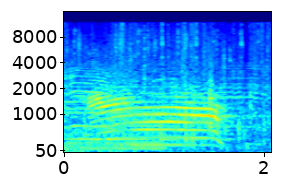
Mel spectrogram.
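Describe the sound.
A bull's single long, low moo, one of many bulls and sheep offered in sacrifice before the Ark of the Covenant. The bellow is drawn out and steady, then drops sharply in pitch as it ends.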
